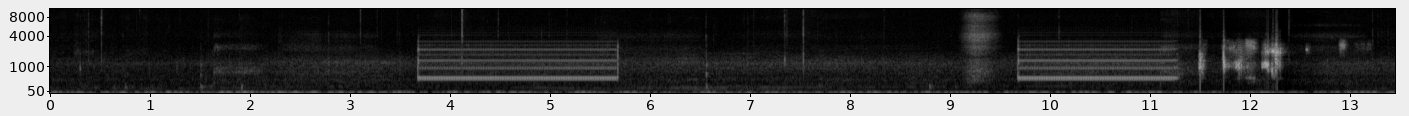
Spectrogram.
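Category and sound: signal or alarm, telephone keypad dialing tones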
